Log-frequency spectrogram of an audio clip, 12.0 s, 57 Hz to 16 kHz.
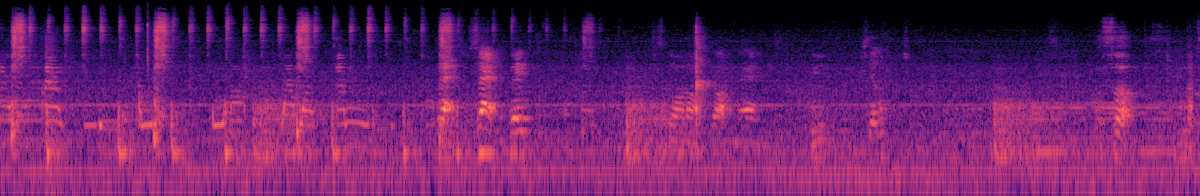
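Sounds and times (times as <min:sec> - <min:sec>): faint steady hum: 0:00.0 - 0:12.0
movie dialogue: 0:02.3 - 0:12.0.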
